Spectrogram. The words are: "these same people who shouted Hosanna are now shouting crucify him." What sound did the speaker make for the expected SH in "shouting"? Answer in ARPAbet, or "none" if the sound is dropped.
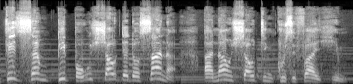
SH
